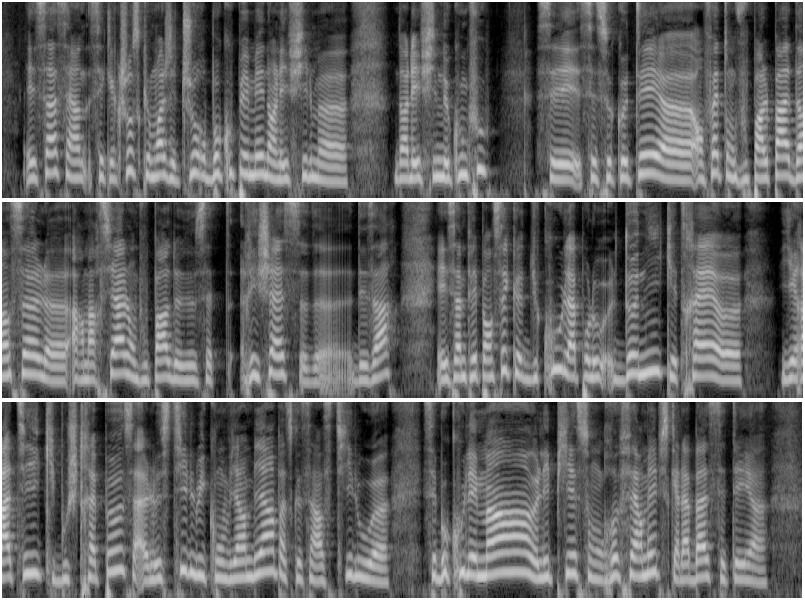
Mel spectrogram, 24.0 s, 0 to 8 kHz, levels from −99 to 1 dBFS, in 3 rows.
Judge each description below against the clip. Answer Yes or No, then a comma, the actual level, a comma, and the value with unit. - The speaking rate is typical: No, fast, 240 wpm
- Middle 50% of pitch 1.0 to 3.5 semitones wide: No, average, 4.3 semitones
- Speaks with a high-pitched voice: Yes, high, 225 Hz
